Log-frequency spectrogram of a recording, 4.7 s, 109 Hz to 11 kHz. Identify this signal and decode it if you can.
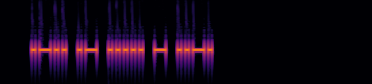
Morse code, heard as a keyed tone, about 25 wpm, 700 Hz. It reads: LA5TF
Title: DXCC-100 Call Signs - 5 Characters - Repeated 2x - 25wpm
